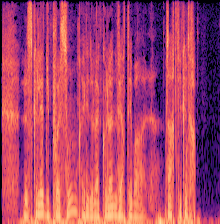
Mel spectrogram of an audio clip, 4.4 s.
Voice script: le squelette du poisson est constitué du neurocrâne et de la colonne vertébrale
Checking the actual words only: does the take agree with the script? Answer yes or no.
no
